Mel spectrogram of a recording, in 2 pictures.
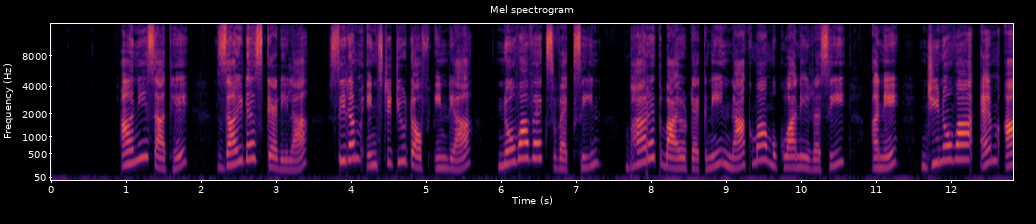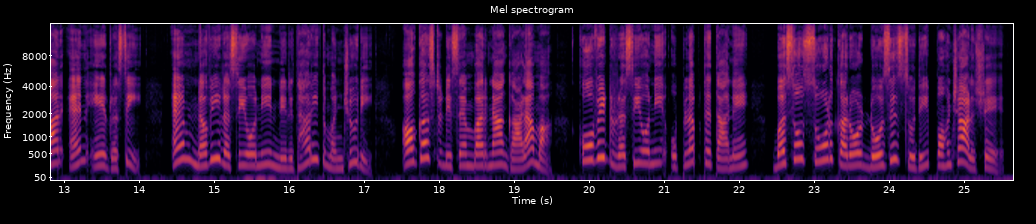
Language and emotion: Gujarati, neutral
